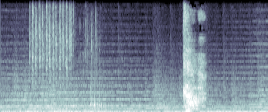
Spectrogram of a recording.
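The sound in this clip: Dice are rolled for damage in a tabletop role-playing game: a short rattle early on, then a sharper, louder clatter, with people talking around it.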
